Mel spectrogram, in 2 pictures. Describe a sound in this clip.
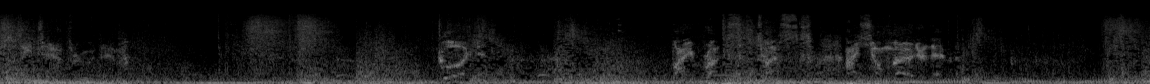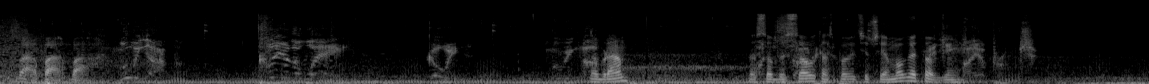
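Weapons fire and energy blasts crackle in a busy fight.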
